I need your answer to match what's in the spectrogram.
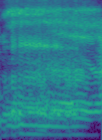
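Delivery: low, soft, gloomy groaning bleh.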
